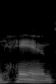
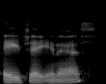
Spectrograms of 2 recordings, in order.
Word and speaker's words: Hans: name is Hans and everyone calls me hands because it's spelled h-a-n-s and so my whole life I've been trying to tell people how to pronounce it Hans instead of hands and crayons and cray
